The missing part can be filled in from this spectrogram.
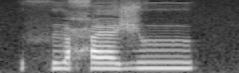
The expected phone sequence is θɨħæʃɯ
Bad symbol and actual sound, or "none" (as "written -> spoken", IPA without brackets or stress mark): ʃ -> ʒ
